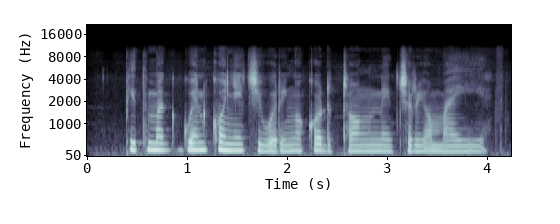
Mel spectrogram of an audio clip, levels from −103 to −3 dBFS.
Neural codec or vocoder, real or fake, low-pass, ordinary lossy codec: none; real; 10.8 kHz; none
